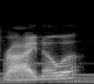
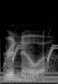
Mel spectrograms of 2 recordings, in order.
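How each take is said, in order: First: The first syllable sounds like 'rhino'. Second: The first syllable does not sound like 'rhino'. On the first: "like a rhinoceros" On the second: "that's how I'm going to pronounce it from now on"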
